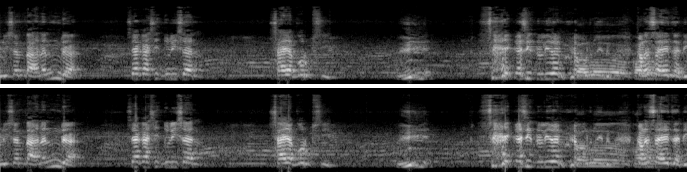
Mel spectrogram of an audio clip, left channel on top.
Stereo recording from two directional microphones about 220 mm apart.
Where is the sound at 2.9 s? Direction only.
10° right (ahead or behind).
